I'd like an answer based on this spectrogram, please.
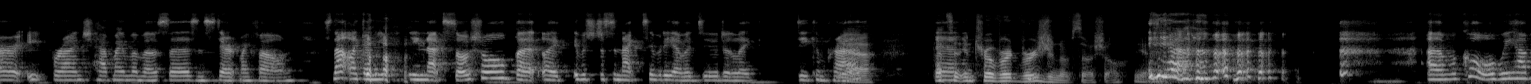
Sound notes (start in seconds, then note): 3.6 laughs; 11.3 laughs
